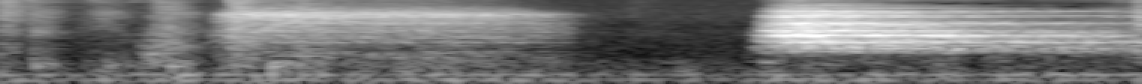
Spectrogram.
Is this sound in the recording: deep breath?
yes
